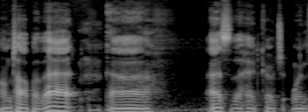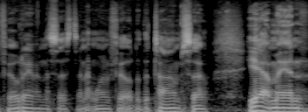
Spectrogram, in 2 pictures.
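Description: On a very clean recording with a silent background, a man with a very deep, low voice and an American accent speaks in a fairly even tone, pausing long and often. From North Carolina. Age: 30s. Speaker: podcast co-host and academic coach. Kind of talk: casual sports chat. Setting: studio.

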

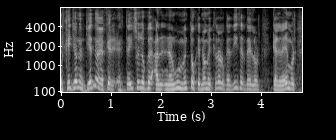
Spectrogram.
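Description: This man has a high voice and lively intonation. He talks at a fairly quick pace. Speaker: radio host. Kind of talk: casual chat.

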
